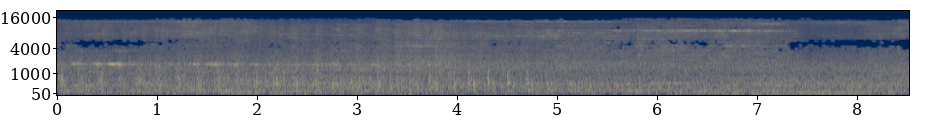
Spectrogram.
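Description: Diesel-hauled double-stack container freight train passing close by: the locomotives' diesel engines running under power as they pull away, and the container cars' wheels clattering steadily on the rails.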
